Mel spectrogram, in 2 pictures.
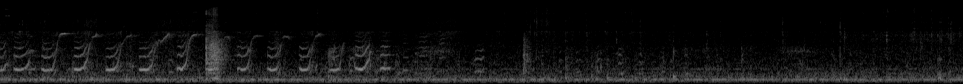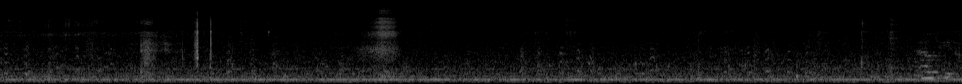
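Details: Baby guinea pigs struggling on a countertop to get under their mother and feed, opening with a rapid burst of repeated high squeaks, several per second, then fading to soft scuffling and occasional taps over a steady low hum.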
